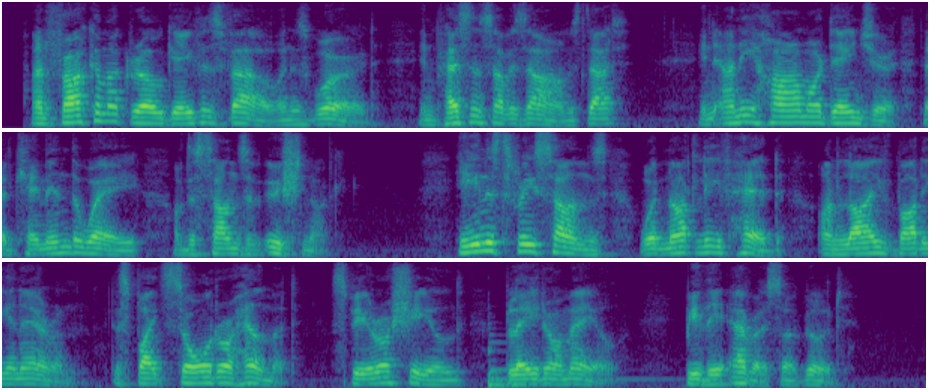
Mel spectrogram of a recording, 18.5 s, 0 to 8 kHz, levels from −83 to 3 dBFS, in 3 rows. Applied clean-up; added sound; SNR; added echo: none; Bowed string instrument; 19 dB; none.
